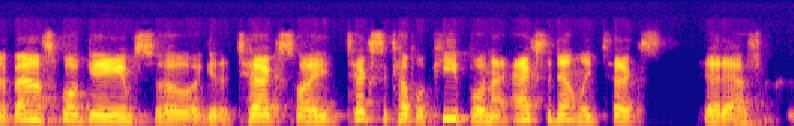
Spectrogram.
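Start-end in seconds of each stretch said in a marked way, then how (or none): none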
